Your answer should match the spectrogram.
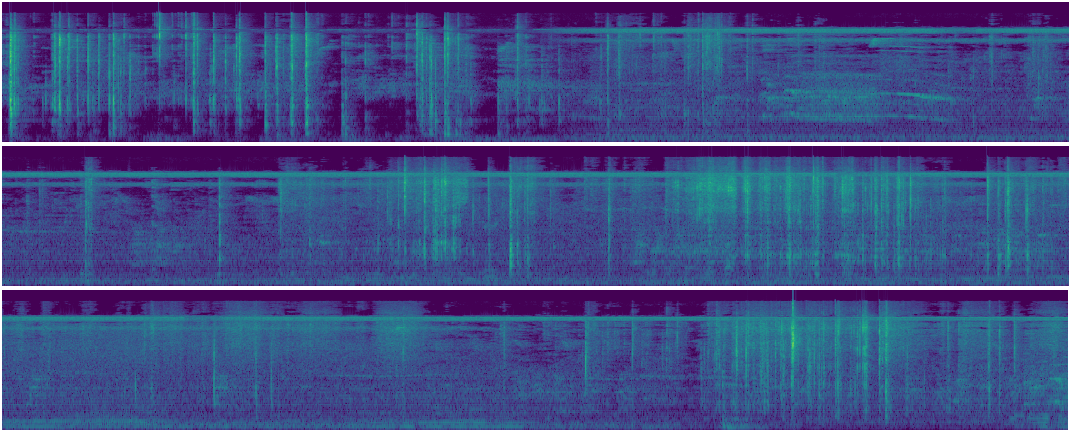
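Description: Thin plastic cup crackling and clicking as it is handled and cut with scissors in the first few seconds. A steady low hum follows, with a brief wavering bird call about eight seconds in.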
